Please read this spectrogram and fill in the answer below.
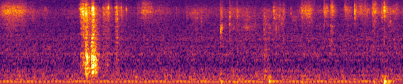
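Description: Trading cards handled in the hands, with one brief swish about a second in and a faint click near the end, over a steady low hum.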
